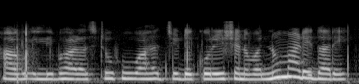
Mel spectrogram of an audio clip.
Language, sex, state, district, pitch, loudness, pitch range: Kannada, female, Karnataka, Bidar, 250 Hz, -16 LUFS, 245-260 Hz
